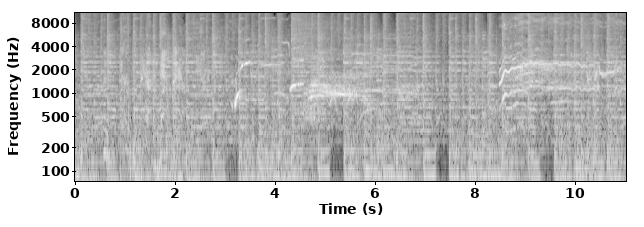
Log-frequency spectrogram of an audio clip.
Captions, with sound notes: - Oh my God. My God! - (screams) - (cheers) - (screams)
